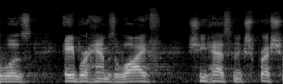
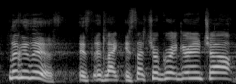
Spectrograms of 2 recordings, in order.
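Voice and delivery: astonished gawking; 9 semitones higher than usual. Retold or imitated. People gawking at elderly Sarah.

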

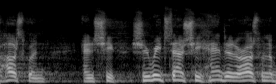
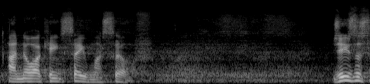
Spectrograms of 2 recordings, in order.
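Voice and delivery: solemn guided prayer; leading prayer; 3 semitones lower, 5 dB quieter than usual. Real, not acted. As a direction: lead them line by line. Leads sinner's prayer.

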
